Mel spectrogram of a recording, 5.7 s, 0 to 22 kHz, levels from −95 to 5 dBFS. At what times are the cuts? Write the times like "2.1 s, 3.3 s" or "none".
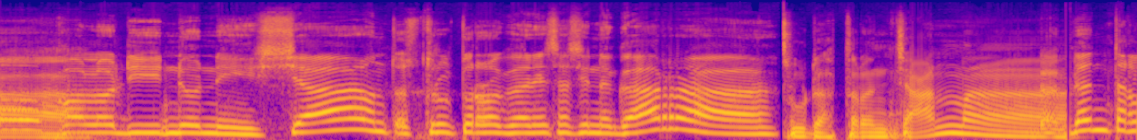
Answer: none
